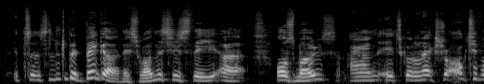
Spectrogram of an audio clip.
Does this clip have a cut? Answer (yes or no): no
